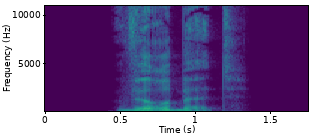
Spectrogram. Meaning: second-person plural subjunctive II of werben
- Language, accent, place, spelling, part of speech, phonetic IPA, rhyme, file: German, Germany, Berlin, würbet, verb, [ˈvʏʁbət], -ʏʁbət, De-würbet.ogg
